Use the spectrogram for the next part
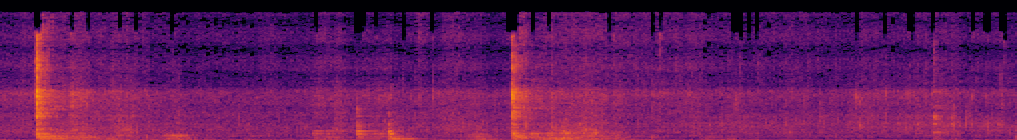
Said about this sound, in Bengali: এবারে মাশরুমটা অ্যাড করে দিচ্ছি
